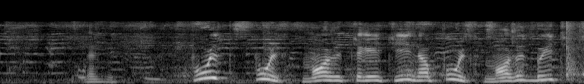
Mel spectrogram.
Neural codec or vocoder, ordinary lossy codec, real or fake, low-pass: none; none; real; none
